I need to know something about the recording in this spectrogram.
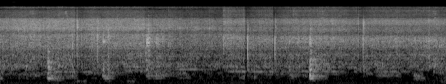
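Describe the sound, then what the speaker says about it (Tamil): Onions fry with curry leaves in a hot pan, a steady loud hissing sizzle with occasional soft scrapes of a stirring spoon, close up and without talk. "வெங்காயத்தை நல்லா வதக்கிக்குவோம்"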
